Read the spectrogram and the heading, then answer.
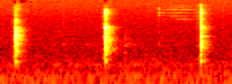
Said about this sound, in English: You can hear the clanking of metal distant pounding of hammers, things being metal being struck or worked, chains being pulled into position.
